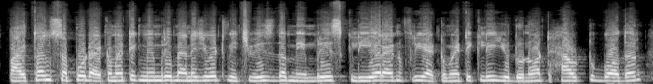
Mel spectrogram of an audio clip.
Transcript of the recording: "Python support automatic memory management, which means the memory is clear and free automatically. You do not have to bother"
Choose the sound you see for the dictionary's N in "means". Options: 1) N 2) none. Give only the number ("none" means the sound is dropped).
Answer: 2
